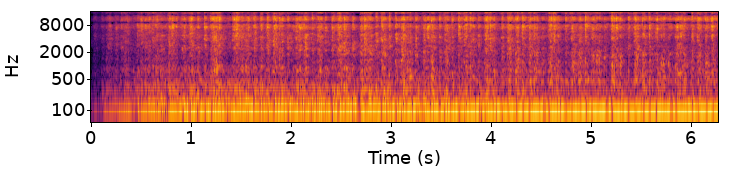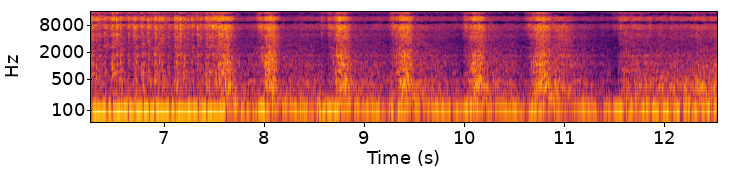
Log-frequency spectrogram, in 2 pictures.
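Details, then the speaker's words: Unknown big-block V8 swapped into a Camaro, replacing the small block: deep loping idle with an uneven beat, then sharp throttle blips; runs, and owner thinks it may have a little cam. "We put it in there and started, and it does run. I said, it sounds like it has a little bit of cam in it, maybe."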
